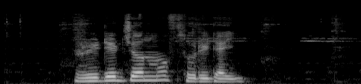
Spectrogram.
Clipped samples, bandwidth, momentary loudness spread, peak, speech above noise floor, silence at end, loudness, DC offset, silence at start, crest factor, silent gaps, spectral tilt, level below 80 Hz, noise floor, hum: under 0.1%; 11.5 kHz; 16 LU; -10 dBFS; 35 dB; 0.3 s; -25 LUFS; under 0.1%; 0.75 s; 18 dB; none; -6 dB/octave; -64 dBFS; -59 dBFS; none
